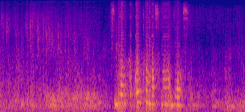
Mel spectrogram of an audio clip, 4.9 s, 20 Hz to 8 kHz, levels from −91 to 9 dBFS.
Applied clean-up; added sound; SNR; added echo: neural separator model SepFormer DNS4.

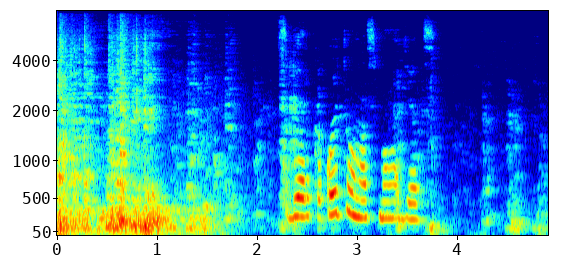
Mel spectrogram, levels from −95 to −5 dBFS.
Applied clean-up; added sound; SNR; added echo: classical method log-MMSE.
